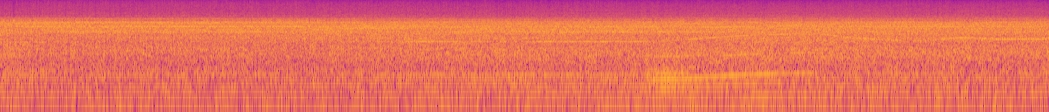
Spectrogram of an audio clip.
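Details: Echo backpack leaf blower, slightly warm start on choke: loud, steady high-pitched two-stroke drone with fan rush, holding speed evenly after a brief pitch change; running strong and healthy.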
